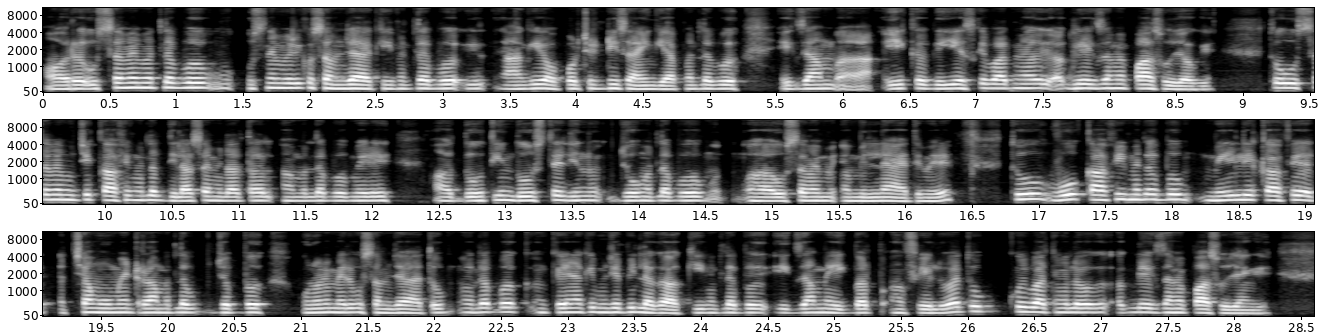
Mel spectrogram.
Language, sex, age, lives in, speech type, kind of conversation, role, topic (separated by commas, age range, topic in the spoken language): Hindi, male, 20-24, India, conversation, podcast, guest, Jab tum low feel karte ho, toh apne aap ko kaise sambhalte ho?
